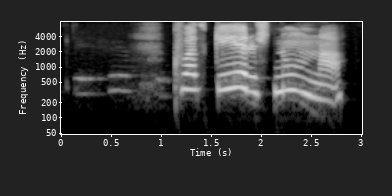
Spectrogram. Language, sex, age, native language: Icelandic, female, 8, Icelandic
